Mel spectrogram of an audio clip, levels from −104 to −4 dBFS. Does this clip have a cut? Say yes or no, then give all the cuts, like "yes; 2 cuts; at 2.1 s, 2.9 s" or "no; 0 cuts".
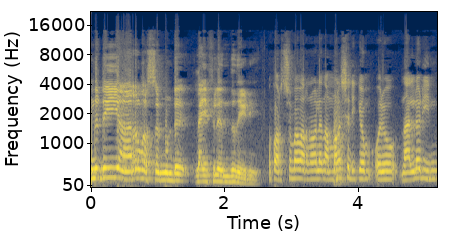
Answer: yes; 1 cut; at 2.6 s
